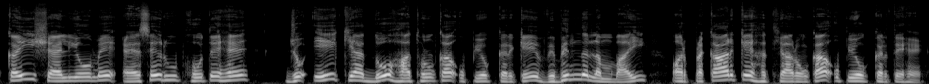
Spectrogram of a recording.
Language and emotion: Hindi, neutral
